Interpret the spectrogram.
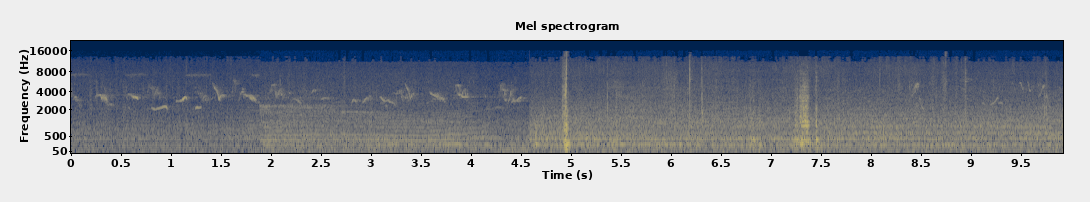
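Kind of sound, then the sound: insect, honeybees buzzing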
